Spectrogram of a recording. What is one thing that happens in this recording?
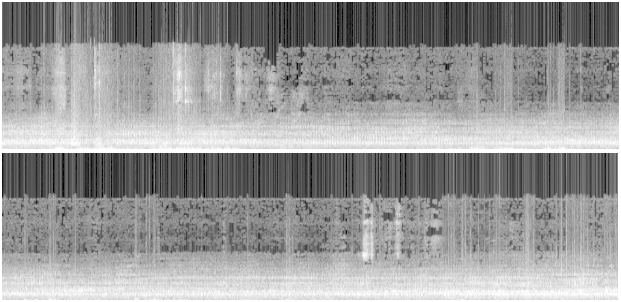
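A helicopter's rotor thumps overhead at a distance.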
